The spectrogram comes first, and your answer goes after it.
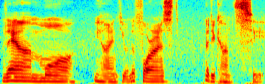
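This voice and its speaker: A man acts a commanding werewolf king in a cinematic audio drama. He is calm and measured, very slow, with a low, dark, mellow voice. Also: a little hiss or hum.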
